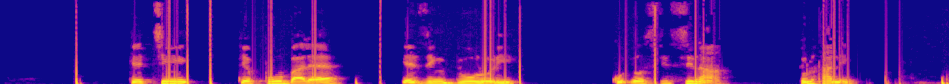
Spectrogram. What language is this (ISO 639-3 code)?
mdd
